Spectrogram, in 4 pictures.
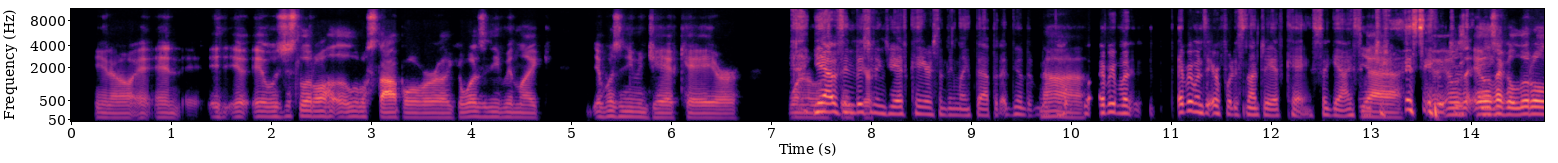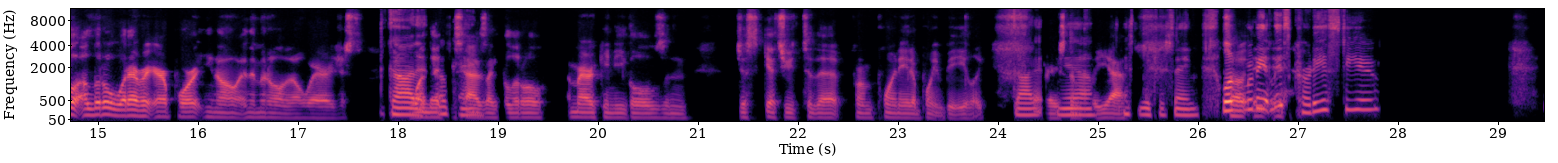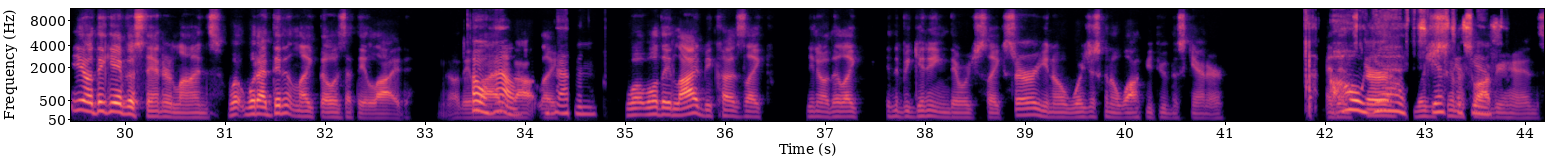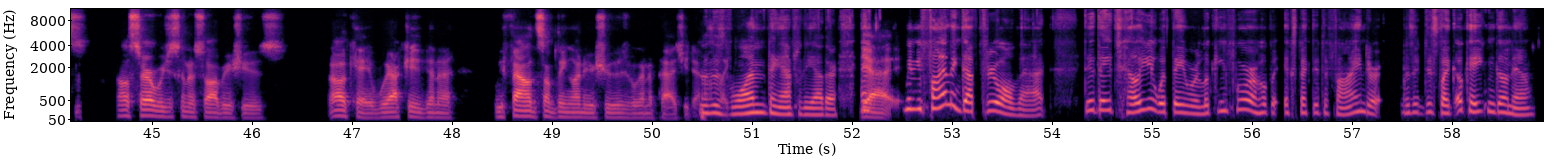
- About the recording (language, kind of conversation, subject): English, unstructured, What annoys you most about airport security?
- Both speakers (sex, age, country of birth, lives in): female, 65-69, United States, United States; male, 35-39, United States, United States
- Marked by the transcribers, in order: laughing while speaking: "I see what you're I see"; other background noise; tapping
